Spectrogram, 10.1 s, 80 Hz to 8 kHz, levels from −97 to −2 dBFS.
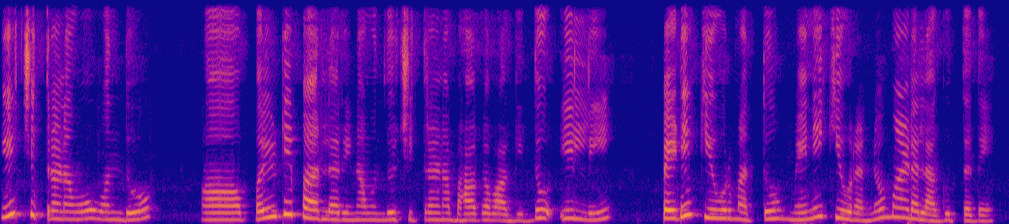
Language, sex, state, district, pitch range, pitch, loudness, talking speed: Kannada, female, Karnataka, Raichur, 245-305 Hz, 265 Hz, -35 LUFS, 85 wpm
